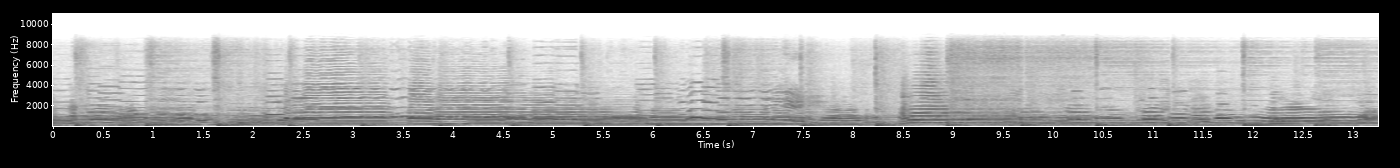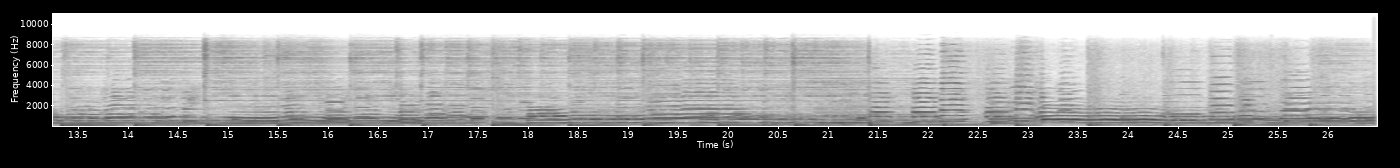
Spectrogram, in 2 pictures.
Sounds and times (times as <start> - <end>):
Music: 0.0 - 26.4
Speech: 6.8 - 8.0.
